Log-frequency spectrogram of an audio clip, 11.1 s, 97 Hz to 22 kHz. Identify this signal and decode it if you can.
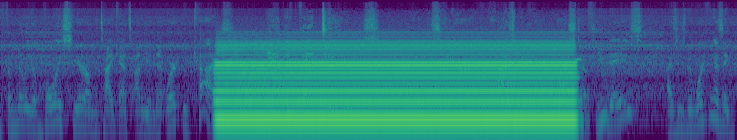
Ship horn signal, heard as a ship's horn, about 220 Hz, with speech in English. 1 long. At sea: a vessel nearing a blind bend, or under power and making way in fog.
